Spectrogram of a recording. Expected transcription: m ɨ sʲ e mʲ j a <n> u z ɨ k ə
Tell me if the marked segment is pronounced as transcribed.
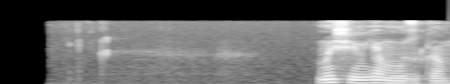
no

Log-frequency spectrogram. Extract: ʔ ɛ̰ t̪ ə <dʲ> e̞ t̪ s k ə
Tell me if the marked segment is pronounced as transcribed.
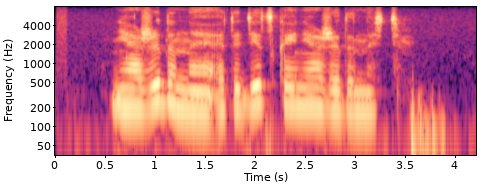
yes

